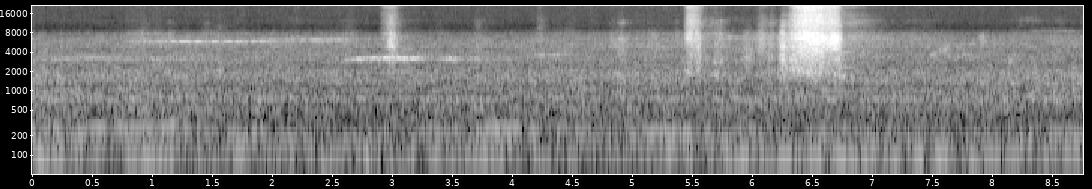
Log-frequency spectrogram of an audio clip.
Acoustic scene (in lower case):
residential area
